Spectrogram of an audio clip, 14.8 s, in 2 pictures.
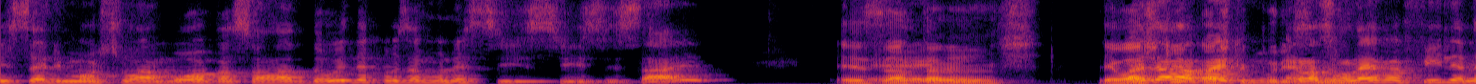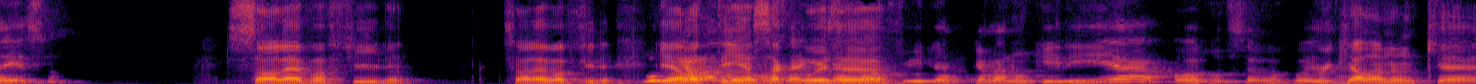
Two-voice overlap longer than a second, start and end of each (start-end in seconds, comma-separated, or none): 5.6-6.8, 10.2-11.9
